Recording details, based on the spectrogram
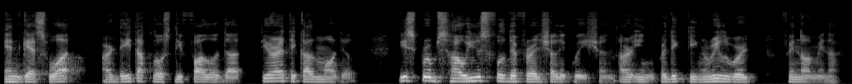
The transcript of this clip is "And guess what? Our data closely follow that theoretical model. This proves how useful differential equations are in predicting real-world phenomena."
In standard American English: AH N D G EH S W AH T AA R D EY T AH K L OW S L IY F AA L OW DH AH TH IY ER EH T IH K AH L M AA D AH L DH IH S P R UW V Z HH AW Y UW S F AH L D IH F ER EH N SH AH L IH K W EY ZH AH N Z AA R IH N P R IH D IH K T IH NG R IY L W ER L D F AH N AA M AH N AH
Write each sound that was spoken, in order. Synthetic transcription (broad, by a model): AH N D G EH S W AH T AA R D EY T AH K L OW S L IY F AA L OW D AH T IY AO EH T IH K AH L M AA D AH L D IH S P R UW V S HH AW Y UW S F AH L D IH F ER EH N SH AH L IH K W EY SH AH N AA R IH N P R IH D IH K T IH NG R IY L W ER D F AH N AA M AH N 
